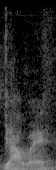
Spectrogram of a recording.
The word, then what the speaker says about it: Yahweh: Whenever it says Lord, all caps, in the Old Testament, it's actually standing in for the Hebrew name of God, which we pronounce Yahweh.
